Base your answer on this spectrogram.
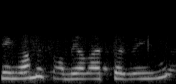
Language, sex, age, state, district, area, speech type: Hindi, female, 18-30, Madhya Pradesh, Chhindwara, urban, conversation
